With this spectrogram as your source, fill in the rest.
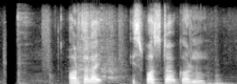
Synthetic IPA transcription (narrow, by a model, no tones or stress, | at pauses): ʌrt̪ʰʌlajispʌsʈʌɡʌrnu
